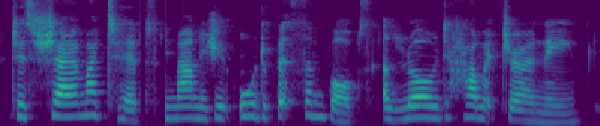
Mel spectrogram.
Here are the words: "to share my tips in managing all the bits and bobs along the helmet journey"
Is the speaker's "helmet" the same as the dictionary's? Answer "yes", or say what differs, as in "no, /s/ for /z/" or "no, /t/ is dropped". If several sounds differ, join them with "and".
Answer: no, /l/ is dropped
